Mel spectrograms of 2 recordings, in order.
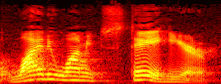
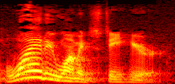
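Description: First: The sentence is spoken at a normal, careful pace. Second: The sentence is spoken very quickly and heavily reduced.

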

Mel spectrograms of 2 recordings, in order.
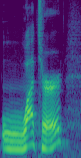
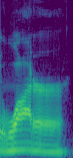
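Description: First: The middle t is a hard t. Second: The middle t is a soft r-like flap. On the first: "Puedes decir water" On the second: "la T como R suave quedará así"

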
